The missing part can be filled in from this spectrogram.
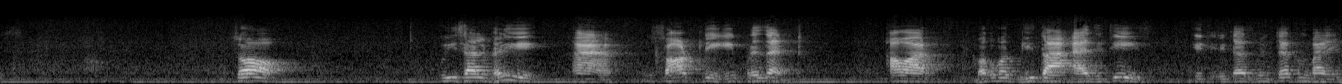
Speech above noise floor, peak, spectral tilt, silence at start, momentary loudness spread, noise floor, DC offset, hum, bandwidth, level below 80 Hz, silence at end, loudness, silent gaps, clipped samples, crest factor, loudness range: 25 dB; -2 dBFS; -3.5 dB/octave; 0 s; 26 LU; -48 dBFS; under 0.1%; none; 12 kHz; -70 dBFS; 0 s; -23 LUFS; none; under 0.1%; 24 dB; 5 LU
